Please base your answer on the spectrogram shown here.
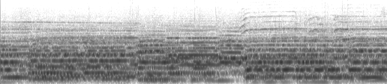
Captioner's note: crowd cheering and applauding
